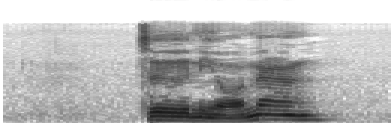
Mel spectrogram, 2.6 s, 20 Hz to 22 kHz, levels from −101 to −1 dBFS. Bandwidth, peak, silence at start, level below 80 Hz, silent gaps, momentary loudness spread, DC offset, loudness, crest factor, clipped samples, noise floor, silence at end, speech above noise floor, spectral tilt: 10.5 kHz; -2 dBFS; 0.9 s; -54 dBFS; none; 8 LU; under 0.1%; -14 LUFS; 14 dB; under 0.1%; -54 dBFS; 0.45 s; 42 dB; -5 dB/octave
